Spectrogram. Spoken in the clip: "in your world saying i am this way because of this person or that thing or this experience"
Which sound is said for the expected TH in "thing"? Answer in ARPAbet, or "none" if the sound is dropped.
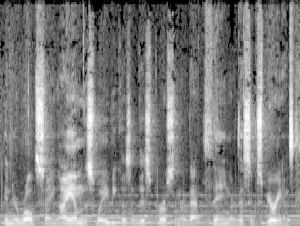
TH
